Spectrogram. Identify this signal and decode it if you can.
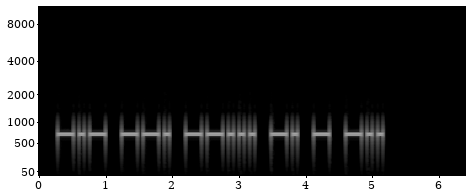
Morse code, heard as a keyed tone, about 15 wpm, 700 Hz. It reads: KG7NTD
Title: USA Callsign DE Callsign - 6 Characters - 15wpm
